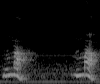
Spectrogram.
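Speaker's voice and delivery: "骂" short, started high and dropped; falling fourth tone. Shown as a demonstration. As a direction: drop "骂" sharply from a high pitch. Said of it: "The last one is falling tone".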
